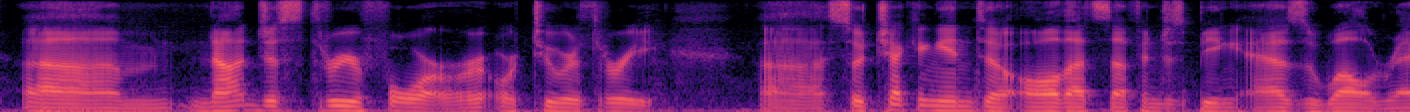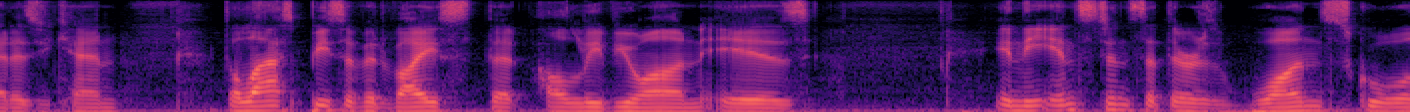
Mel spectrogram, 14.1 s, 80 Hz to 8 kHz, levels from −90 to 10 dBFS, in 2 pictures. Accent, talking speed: American, 190 wpm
